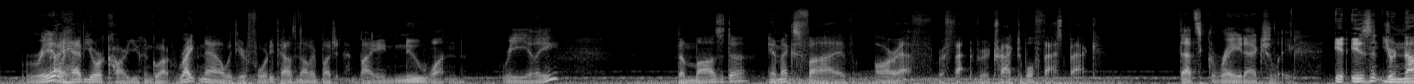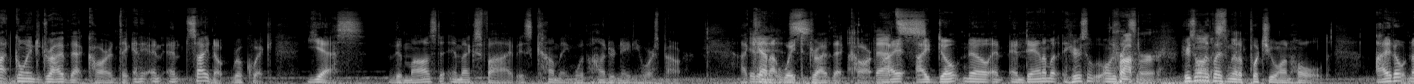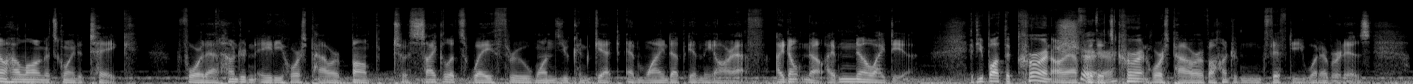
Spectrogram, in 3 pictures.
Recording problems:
low rumble; faint; throughout; 25 dB below the speech

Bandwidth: 14.5 kHz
